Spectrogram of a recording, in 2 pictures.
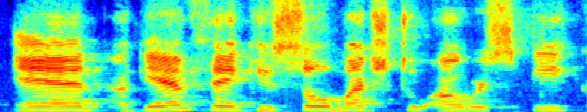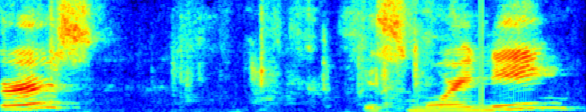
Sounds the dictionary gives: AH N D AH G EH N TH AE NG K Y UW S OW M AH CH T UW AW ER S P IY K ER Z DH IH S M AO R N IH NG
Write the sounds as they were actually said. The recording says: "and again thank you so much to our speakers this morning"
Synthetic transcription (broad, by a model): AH N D AH G EH N TH AE NG K Y UW S OW M AH CH T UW AW ER S P IY K ER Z DH IH S M AO R N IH NG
